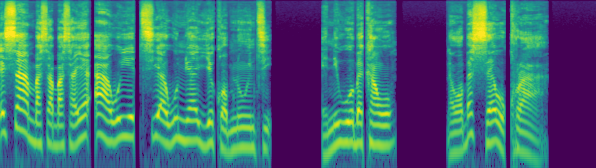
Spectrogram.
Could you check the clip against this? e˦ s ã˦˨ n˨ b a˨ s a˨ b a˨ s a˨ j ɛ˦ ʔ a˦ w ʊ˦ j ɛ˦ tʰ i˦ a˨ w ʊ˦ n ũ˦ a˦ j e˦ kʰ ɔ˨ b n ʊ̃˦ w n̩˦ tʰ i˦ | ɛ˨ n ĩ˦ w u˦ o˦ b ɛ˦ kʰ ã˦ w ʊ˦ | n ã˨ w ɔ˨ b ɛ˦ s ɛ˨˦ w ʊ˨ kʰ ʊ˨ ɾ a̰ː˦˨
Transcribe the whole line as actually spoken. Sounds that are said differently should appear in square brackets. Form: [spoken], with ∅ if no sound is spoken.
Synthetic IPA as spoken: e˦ s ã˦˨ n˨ b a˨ s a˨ b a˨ s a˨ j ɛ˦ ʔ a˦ w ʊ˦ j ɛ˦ tʰ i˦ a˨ w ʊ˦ n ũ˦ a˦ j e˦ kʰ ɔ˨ b n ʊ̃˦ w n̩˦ tʰ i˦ | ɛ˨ n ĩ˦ w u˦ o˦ b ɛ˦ kʰ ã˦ w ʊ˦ | n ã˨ w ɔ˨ b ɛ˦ s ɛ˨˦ w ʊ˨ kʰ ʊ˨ ɾ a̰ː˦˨

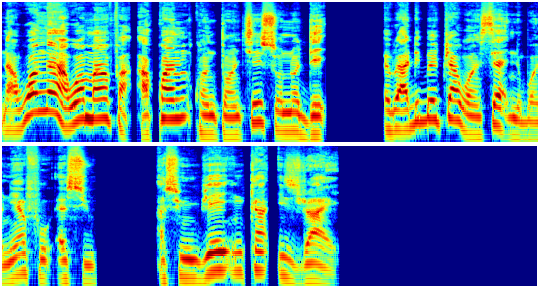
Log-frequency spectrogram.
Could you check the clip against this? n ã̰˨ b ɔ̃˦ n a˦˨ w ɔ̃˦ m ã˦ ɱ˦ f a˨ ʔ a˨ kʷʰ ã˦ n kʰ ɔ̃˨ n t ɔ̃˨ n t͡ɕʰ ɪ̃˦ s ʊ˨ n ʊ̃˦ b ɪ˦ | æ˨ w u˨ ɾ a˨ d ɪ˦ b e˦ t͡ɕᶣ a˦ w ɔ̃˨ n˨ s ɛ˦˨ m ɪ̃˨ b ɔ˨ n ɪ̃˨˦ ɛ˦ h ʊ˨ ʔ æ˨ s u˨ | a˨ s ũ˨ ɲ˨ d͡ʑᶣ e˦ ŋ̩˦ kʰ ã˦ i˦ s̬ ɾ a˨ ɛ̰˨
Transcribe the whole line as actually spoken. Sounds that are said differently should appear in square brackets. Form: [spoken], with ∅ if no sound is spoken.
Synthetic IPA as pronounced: n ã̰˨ [w] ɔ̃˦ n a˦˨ w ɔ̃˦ m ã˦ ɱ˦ f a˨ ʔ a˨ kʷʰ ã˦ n kʰ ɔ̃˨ n t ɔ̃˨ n t͡ɕʰ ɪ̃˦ s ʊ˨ n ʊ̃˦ [d] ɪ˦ | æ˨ w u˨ ɾ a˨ d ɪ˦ b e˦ t͡ɕᶣ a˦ w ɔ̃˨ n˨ s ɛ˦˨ [n] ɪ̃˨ b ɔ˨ n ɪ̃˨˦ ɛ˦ [f] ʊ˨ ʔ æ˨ s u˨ | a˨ s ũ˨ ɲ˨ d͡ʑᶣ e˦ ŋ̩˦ kʰ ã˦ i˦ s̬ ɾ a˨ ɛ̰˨

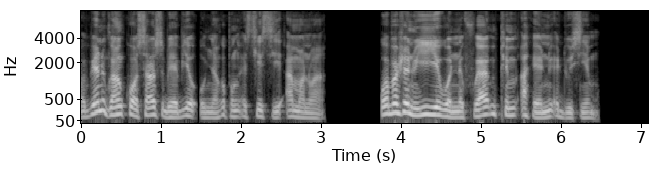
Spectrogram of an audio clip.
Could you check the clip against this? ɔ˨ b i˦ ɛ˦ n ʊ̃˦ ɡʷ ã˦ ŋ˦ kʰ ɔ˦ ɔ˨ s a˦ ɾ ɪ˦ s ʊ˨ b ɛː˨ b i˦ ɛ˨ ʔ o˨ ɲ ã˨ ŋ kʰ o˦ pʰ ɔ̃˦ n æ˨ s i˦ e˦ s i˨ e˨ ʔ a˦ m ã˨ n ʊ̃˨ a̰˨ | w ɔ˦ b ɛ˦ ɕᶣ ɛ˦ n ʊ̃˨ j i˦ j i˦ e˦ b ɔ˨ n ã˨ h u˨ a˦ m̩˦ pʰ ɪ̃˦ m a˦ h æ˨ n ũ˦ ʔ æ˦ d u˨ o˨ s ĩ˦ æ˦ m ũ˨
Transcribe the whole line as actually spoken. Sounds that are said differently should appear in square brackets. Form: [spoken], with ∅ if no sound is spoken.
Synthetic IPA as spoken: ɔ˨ b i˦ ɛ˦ n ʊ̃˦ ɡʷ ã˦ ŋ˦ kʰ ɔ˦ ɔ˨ s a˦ ɾ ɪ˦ s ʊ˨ b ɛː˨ b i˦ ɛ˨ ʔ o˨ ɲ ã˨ ŋ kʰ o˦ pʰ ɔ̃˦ n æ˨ s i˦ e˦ s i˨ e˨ ʔ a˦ m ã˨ n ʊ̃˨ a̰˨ | w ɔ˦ b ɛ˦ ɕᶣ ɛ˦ n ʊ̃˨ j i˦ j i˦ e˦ [w] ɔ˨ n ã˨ [f] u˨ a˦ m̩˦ pʰ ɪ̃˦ m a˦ h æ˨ n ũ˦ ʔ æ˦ d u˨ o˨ s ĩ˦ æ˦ m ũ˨

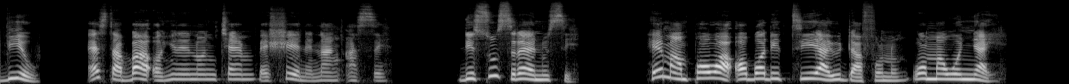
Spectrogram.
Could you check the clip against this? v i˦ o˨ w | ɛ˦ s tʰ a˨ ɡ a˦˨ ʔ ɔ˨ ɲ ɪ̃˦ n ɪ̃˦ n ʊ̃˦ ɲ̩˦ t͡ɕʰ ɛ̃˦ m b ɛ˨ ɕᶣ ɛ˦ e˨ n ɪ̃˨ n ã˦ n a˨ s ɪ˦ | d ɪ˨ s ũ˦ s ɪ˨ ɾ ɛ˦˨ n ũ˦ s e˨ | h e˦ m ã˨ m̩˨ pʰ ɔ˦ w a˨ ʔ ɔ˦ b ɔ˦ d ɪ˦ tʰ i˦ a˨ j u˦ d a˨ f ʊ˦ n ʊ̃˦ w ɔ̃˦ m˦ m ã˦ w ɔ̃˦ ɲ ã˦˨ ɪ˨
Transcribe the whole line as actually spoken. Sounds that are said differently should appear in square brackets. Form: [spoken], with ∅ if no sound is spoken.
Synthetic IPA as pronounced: v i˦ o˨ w | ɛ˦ s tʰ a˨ [b] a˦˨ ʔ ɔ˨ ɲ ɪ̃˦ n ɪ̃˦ n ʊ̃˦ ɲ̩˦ t͡ɕʰ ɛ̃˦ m b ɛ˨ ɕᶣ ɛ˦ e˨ n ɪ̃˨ n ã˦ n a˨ s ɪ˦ | d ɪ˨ s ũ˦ s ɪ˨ ɾ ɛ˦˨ n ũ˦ s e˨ | h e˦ m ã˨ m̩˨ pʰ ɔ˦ w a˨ ʔ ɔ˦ b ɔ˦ d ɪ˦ tʰ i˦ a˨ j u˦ d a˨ f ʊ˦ n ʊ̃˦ w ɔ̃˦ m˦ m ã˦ w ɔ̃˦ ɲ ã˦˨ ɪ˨

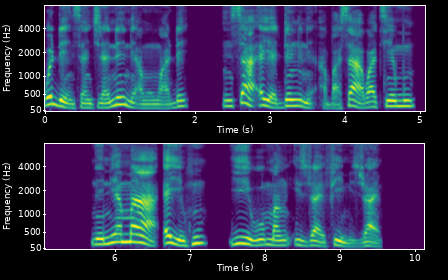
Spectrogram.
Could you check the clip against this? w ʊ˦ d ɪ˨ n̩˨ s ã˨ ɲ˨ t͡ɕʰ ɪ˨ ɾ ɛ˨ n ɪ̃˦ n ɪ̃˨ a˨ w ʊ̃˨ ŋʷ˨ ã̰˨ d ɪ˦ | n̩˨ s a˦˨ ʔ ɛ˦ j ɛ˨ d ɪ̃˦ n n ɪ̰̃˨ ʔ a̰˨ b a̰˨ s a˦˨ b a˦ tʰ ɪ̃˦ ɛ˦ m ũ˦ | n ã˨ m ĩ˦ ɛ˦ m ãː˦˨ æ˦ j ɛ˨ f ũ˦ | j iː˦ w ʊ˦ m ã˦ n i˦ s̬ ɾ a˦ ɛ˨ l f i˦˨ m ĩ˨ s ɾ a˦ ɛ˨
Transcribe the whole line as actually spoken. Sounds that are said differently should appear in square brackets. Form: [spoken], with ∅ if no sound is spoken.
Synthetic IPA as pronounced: w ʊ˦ d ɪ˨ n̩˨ s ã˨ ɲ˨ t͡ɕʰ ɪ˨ ɾ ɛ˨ n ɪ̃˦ n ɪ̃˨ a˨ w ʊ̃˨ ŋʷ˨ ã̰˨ d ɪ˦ | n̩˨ s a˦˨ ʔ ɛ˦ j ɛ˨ d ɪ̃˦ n n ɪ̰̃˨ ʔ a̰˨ b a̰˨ s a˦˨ [w] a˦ tʰ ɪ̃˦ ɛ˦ m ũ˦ | n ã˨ [n] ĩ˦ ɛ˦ m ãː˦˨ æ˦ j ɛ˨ [h] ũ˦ | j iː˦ w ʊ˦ m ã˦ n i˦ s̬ ɾ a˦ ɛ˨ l f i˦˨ m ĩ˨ s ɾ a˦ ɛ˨

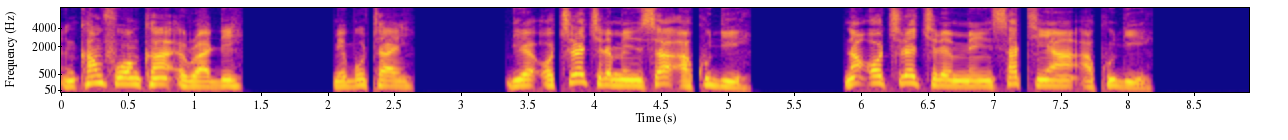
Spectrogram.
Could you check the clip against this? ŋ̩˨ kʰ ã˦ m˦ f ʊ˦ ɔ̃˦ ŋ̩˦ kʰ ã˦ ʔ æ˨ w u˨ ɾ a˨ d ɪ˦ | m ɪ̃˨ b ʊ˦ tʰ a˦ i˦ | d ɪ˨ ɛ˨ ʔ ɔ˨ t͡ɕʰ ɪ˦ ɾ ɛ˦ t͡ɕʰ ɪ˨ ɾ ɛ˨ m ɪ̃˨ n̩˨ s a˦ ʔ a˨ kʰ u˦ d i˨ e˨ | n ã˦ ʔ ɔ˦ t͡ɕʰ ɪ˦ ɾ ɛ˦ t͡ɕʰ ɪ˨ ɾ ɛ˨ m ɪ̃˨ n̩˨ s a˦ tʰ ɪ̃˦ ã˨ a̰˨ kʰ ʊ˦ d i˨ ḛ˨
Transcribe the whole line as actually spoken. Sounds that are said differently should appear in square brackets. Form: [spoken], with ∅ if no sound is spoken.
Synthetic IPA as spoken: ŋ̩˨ kʰ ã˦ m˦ f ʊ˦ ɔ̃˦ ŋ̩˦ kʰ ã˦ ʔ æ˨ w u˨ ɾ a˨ d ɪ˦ | m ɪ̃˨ b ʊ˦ tʰ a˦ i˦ | d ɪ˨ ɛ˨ ʔ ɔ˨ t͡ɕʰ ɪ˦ ɾ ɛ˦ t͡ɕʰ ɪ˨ ɾ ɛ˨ m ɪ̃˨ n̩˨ s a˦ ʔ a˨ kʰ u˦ d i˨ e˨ | n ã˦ ʔ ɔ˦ t͡ɕʰ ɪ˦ ɾ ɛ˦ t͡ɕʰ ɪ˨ ɾ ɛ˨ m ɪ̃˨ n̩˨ s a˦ tʰ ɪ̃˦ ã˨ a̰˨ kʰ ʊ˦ d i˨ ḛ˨

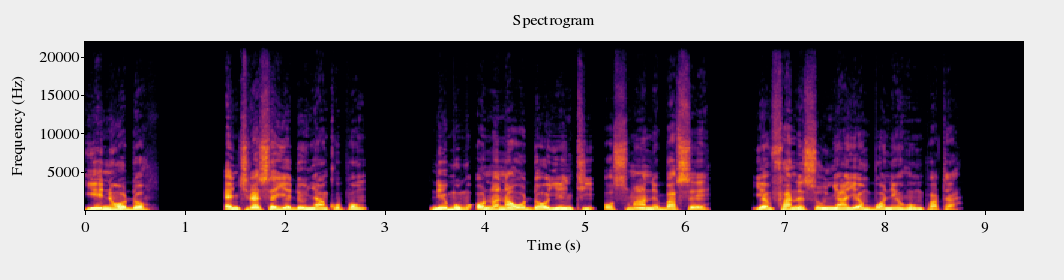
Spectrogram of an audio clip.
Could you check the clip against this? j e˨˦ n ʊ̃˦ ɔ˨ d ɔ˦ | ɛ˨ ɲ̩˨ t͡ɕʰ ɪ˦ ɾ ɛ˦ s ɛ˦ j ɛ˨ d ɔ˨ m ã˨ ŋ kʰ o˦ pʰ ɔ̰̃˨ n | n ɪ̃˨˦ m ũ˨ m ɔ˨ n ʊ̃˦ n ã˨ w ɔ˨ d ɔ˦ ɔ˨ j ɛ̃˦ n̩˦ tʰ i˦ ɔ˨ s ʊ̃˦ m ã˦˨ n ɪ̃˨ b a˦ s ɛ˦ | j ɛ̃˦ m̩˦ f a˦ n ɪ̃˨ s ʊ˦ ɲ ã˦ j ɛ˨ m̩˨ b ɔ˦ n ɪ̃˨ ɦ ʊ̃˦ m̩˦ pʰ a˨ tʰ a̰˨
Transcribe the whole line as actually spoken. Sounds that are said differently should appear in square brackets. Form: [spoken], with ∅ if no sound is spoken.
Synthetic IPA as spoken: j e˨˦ n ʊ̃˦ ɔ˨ d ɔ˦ | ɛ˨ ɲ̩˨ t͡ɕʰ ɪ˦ ɾ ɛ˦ s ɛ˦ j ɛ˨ d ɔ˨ [ɲ] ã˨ ŋ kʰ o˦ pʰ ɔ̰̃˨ n | n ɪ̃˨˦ m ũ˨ m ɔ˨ n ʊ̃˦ n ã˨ w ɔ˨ d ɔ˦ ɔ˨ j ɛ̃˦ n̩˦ tʰ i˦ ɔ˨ s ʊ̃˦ m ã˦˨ n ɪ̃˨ b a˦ s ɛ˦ | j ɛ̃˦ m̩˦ f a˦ n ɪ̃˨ s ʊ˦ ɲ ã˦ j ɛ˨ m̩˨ b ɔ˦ n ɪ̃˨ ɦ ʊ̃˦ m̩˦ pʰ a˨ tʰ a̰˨

